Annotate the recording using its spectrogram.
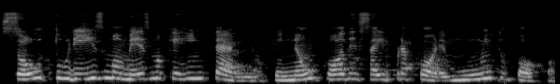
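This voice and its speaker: With a Spanish accent, a woman speaks at a fairly slow pace in a high pitch with lively intonation. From Argentina. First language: Spanish (speaking Portuguese). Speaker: real estate agent. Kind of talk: interview.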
